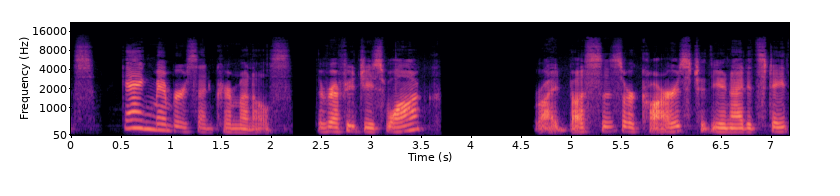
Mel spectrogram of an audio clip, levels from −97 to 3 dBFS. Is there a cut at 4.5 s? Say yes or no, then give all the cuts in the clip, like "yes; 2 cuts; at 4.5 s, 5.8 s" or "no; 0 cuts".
no; 1 cut; at 2.3 s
